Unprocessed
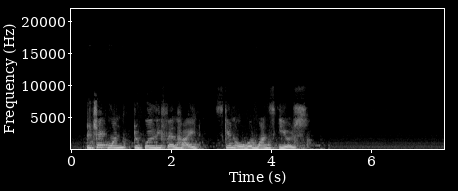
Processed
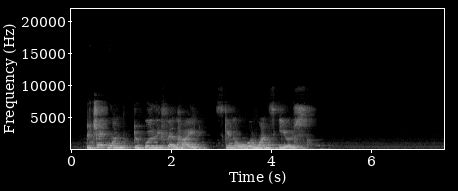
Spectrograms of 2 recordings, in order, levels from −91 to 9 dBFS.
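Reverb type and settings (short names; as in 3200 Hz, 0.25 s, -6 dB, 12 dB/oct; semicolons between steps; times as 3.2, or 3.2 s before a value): non-linear reverb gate 0.25 s falling, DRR 5.5 dB; gain -1 dB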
